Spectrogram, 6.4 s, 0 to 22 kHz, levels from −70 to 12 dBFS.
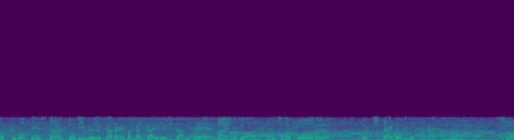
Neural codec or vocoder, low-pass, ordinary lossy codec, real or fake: none; 3.6 kHz; Opus, 64 kbps; real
